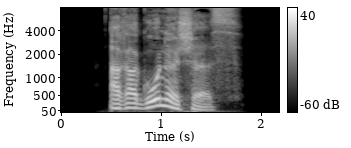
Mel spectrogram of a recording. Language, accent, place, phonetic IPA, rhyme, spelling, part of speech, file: German, Germany, Berlin, [aʁaˈɡoːnɪʃəs], -oːnɪʃəs, aragonisches, adjective, De-aragonisches.ogg
- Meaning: strong/mixed nominative/accusative neuter singular of aragonisch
